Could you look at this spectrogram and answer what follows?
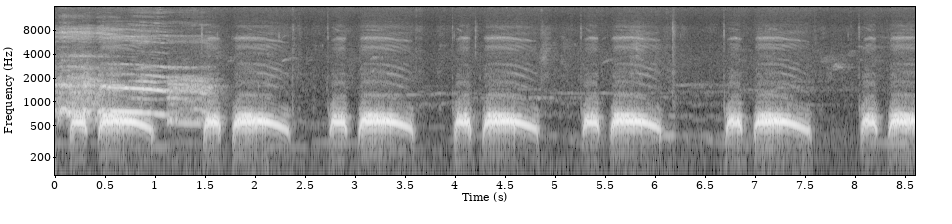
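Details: Spotted dove in full voice, a loud call that provokes rival birds: repeated pairs of deep, hollow coos, a short note then a long slurred one, steadily about every second and a half.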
